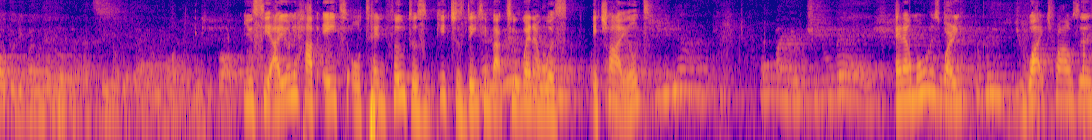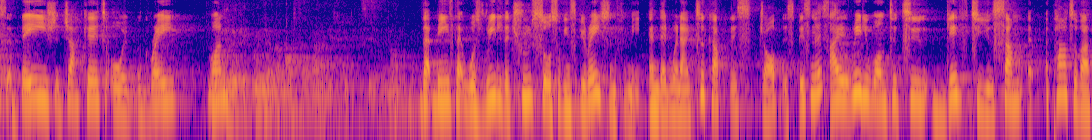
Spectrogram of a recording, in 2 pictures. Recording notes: In front of a live audience, in a theatre in the village of Solomeo, Italy.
